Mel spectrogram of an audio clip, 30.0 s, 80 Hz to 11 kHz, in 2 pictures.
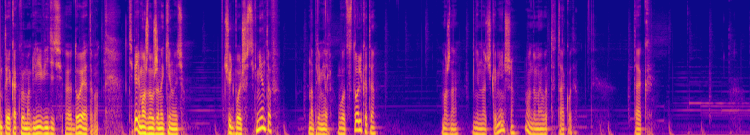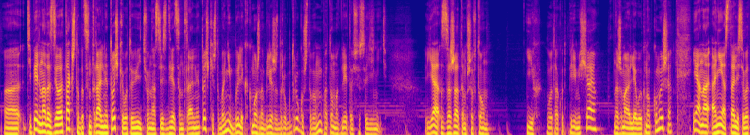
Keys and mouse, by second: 28.3 shift+click, 28.9 shift+middle click.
